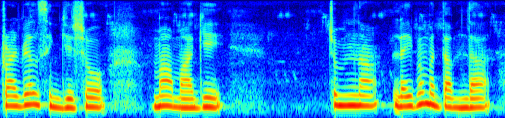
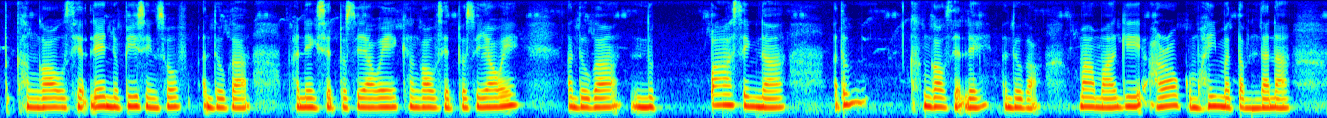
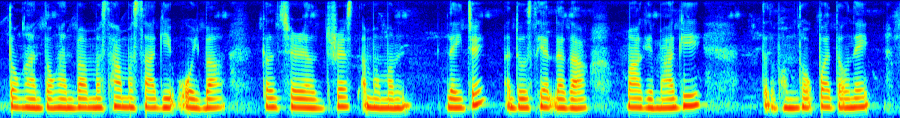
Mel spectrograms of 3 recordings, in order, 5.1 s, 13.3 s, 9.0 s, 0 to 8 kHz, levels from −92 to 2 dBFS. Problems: none marked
